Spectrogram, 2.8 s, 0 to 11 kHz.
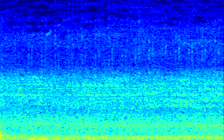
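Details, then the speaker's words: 22-year-old Lincoln Town Car Signature after new throttle position sensor, MAF, plugs, wires, coil pack and belts; idle so soft and even the engine can't be felt or heard, no roughness or hunting: normal idle. "This car, you can't tell it's running. It feels like it's"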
